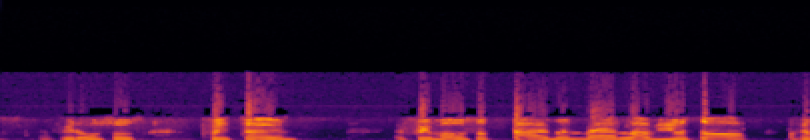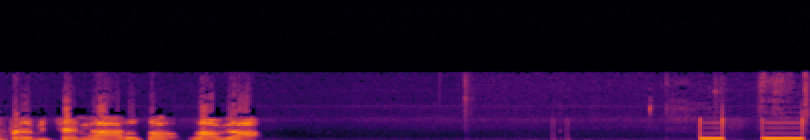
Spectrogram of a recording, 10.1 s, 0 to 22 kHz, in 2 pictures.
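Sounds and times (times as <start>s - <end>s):
speech: 0.2s - 6.8s
phone line beeps after a call is cut off: 9.4s - 10.1s.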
